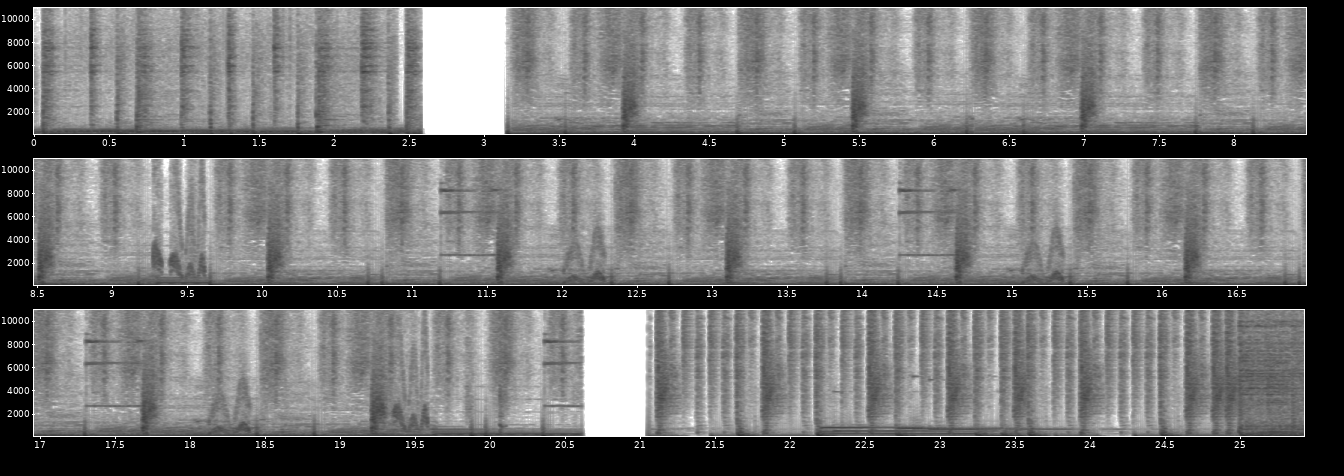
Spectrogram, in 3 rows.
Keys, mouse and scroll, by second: 6.7 shift+middle click, 7.7 shift+middle click, 8.5 middle click, 9.0-9.7 scroll up 2, 9.7 shift+middle click, 10.4 shift+middle click, 11.3 click, 11.7 shift+middle click, 12.5-12.9 scroll up 1, 13.8 g, 15.3-15.9 scroll down 3, 16.0 middle click, 16.4 shift+middle click, 16.9 Tab, 17.3 middle click, 17.8 shift+middle click, 18.2 middle click, 18.5-18.9 scroll down 2, 19.0 shift+middle click, 19.0 shift+scroll up 1, 19.8 ctrl+z, 20.7 shift+middle click, 21.4 Tab, 22.6 ctrl+s.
